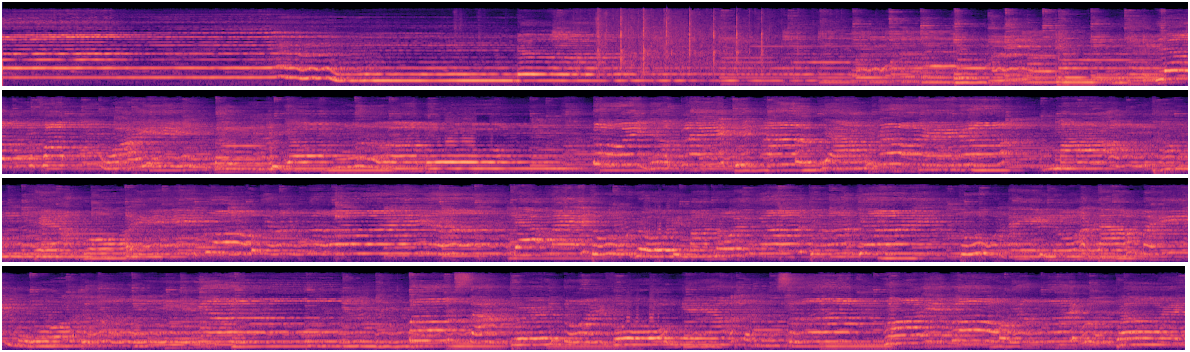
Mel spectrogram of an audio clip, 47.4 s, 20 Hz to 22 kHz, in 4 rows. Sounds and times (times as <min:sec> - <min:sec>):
Female singing: 0:00.0 - 0:07.3, 0:11.5 - 0:47.4
Music: 0:00.0 - 0:47.4.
